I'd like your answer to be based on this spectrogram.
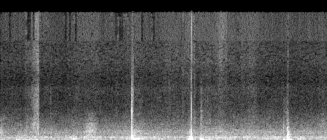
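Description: Killer bees buzz continuously in a stirred-up top bar hive, a dense, agitated drone with several brief closer passes of individual bees.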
